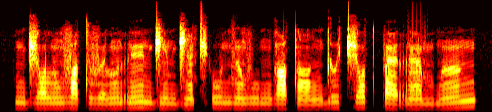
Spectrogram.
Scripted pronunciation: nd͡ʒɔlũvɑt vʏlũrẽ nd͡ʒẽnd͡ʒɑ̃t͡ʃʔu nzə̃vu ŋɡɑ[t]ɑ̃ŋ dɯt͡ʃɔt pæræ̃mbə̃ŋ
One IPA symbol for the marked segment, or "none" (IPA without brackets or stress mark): t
